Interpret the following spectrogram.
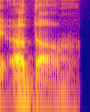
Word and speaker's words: Адам: Я вышел на просторы интернета и начал бегло читать всё, что касалось компании Адам. Ударение, как оказалось, нужно делать на вторую букву А, а не, как сказала девушка, по телефону.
